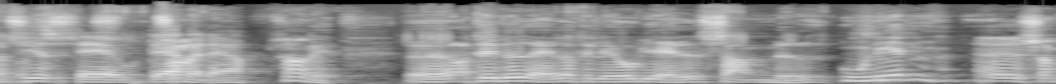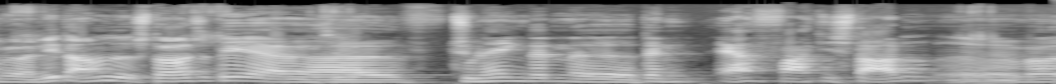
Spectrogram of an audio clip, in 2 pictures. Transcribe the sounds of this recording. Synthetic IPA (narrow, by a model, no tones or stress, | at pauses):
nsiɐded̥eɐʋd̥eæɐsɒ̽næɐd̥e̝ | øɒ̽d̥e̝ʋe̝ð̞̰ˠæləɒd̥e̝le̝ːʊɐʋiæləsɑ̈m̰n̩meðˠuned̥n̩øsɒ̽mjoæɐenle̝d̥ɑnɐle̝ð̰ˠsd̥ɶɐlsəd̥e̝æɐ | t͡sʰyɐne̝ɐeŋn̩d̥enød̥enæɐfɑ̈ɡ̥̚d̥isɡsd̥ɑ̈ːd̥ð̞̩ˠø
